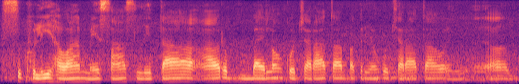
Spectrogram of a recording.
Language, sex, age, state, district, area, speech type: Urdu, male, 18-30, Telangana, Hyderabad, urban, spontaneous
